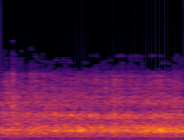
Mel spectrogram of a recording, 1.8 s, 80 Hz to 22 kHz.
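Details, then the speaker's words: 1997 Honda Accord idling: steady coarse rattling grind from the front, pulley side of the engine, traced to a bad water pump with bearings that probably went bad; water pump bearing failure. "Okay, we found what the problem is. The problem is the water pump. All that rattling and stuff you heard was the water pump. Bearings probably went bad, and that thing is just terrible, man. It sounds horrible."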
